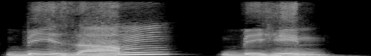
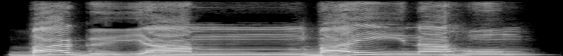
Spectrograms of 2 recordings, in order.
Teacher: নুন সাকিনের বামে বা আসার কারণে মিম দিয়ে পরিবর্তন করতে হবে। বিজান বিহিমটা হয়ে যাবে এখন বিজাম বিহীন।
